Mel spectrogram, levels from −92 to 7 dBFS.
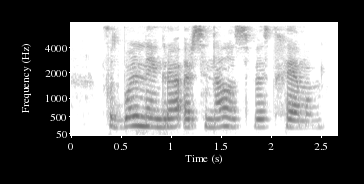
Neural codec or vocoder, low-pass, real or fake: none; 7.2 kHz; real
